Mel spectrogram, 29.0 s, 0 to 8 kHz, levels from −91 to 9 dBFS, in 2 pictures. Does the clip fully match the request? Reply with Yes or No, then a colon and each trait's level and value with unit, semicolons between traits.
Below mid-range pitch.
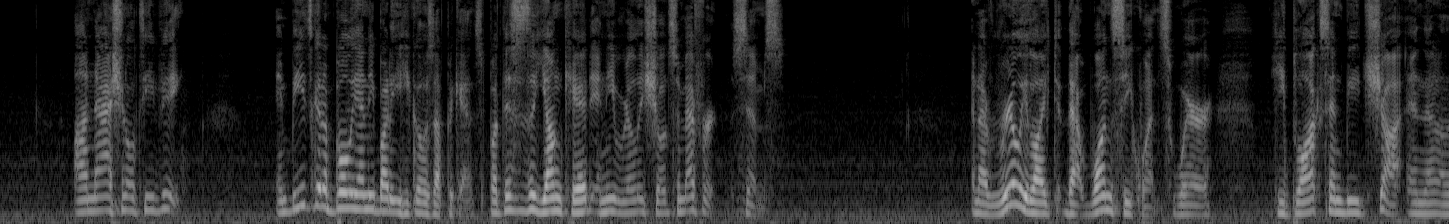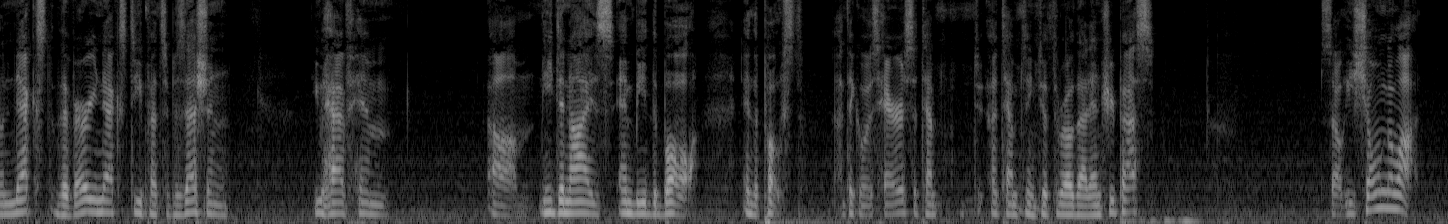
No: medium, 145 Hz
